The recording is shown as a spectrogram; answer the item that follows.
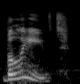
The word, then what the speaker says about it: believed: believe believe believe fast believed mmm-hmm which sound it's the teeth put your head Gillian that's okay believed yes very it's about idea it's a very subtle D it is that's why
